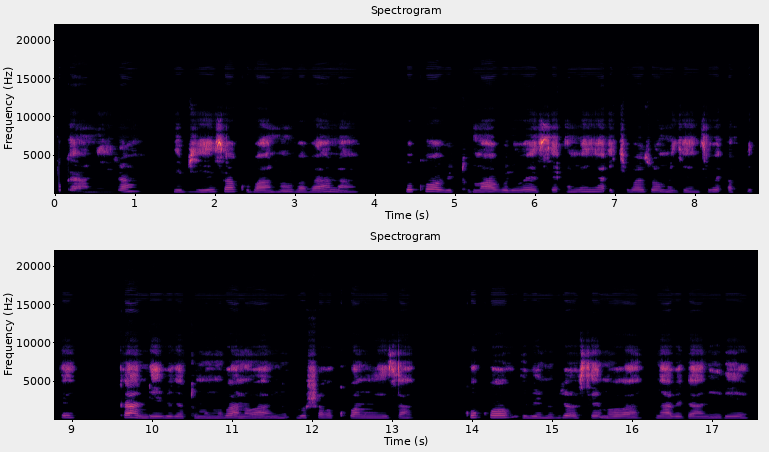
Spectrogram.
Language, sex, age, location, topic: Kinyarwanda, female, 18-24, Kigali, health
